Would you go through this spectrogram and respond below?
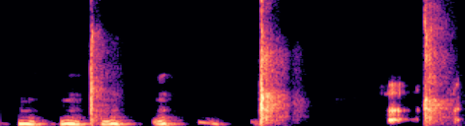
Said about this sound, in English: That's a slow clap right there.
